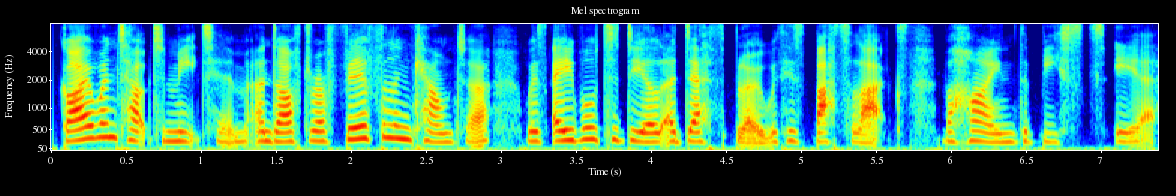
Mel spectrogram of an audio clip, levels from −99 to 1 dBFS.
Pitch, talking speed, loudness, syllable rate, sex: 230 Hz, 205 wpm, -19 LUFS, 5.0 syllables/s, female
